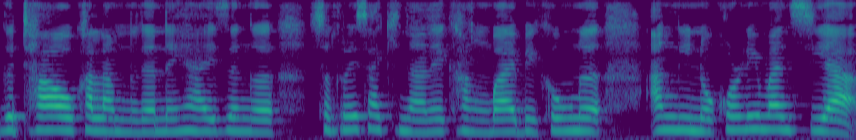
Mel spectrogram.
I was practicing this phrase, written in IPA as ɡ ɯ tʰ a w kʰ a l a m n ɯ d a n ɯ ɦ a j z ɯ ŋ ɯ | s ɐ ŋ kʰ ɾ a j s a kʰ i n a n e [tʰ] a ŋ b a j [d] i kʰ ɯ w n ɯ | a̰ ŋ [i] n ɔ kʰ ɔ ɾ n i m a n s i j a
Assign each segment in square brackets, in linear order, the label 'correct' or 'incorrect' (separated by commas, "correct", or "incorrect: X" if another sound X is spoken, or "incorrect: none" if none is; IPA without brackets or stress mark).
incorrect: kʰ, incorrect: b, correct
